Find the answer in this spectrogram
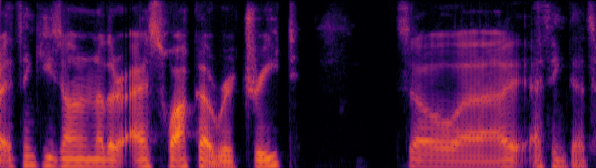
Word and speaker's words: ayahuasca: It's not been confirmed, but I think he's on another ayahuasca retreat.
